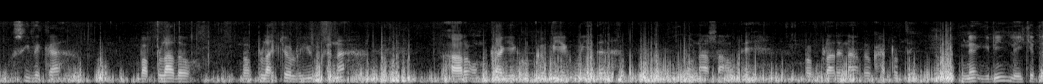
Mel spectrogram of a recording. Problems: background sounds at intervals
